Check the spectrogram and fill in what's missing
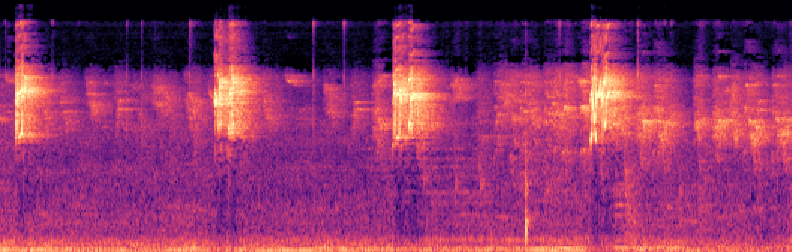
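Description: Fischer's lovebirds give harsh, high chattering bursts about every two to three seconds, with a low steady hum underneath.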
